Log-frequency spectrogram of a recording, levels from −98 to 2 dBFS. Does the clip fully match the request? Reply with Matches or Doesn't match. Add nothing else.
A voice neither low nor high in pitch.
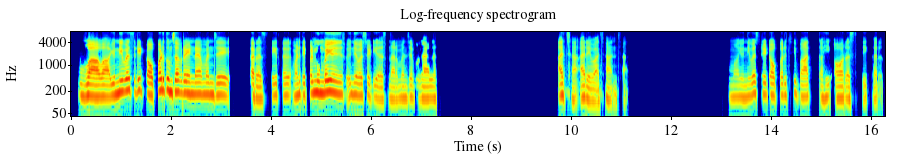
Matches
